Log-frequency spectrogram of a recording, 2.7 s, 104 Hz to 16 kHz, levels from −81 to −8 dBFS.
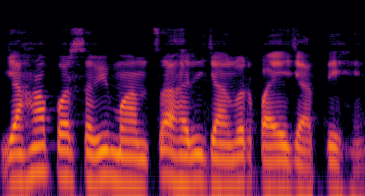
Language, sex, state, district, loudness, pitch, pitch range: Hindi, male, Uttar Pradesh, Etah, -31 LUFS, 145 Hz, 130-160 Hz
